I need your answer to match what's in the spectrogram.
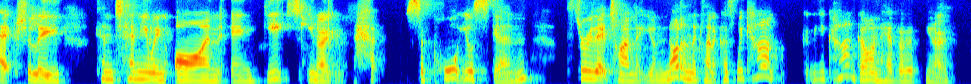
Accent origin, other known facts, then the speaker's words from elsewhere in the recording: Invercargill, Southland, New Zealand; I grew up in Invercargill, which is pretty cold. That's in the bottom of New Zealand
